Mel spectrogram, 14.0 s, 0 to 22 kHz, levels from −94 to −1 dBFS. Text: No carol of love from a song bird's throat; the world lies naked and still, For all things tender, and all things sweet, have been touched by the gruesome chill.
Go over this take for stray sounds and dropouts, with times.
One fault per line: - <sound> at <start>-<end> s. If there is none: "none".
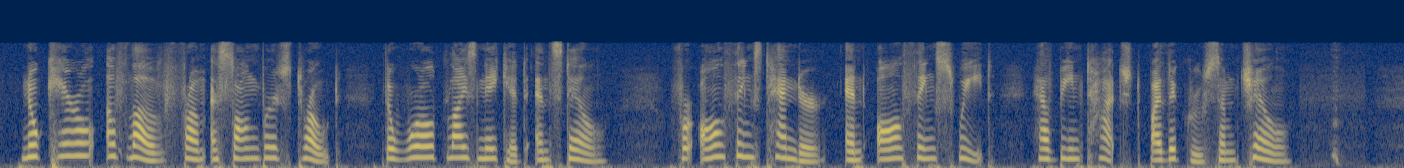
- whoosh at 13.3-13.5 s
